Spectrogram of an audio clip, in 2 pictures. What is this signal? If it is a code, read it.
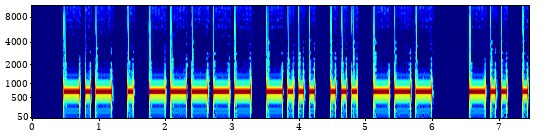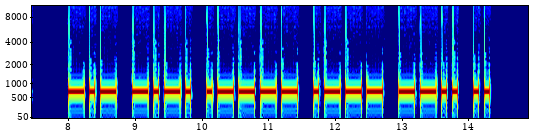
Morse code, heard as a keyed tone, about 15 wpm, 700 Hz. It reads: KE0BSO DE KC1JZI
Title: USA Callsign DE Callsign - 6 Characters - 15wpm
